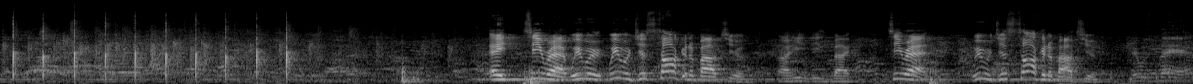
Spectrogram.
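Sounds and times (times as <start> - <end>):
applause for an arriving guest: 0.0 - 4.7
faint murmur of voices: 0.0 - 11.9
speech: 5.0 - 11.9.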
